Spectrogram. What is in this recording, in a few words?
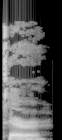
"terror", US English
